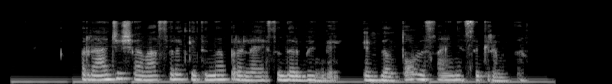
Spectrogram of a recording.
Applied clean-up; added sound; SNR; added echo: none; Bass guitar; 15 dB; none.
